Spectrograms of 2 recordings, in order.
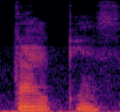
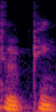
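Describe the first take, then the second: First: The first vowel is an open 'ah' sound. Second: The first vowel is a rounded 'oh' sound. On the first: This is the original pronunciation. "원래 발음이 이렇게 아 사운드죠" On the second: This is how Koreans usually say it. "우린 돌핀, 돌핀 그러는데"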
